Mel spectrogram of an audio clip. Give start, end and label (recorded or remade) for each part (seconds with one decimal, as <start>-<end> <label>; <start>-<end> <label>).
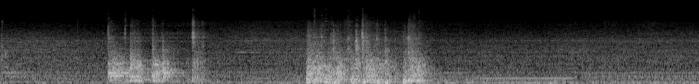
0.0-1.2 recorded; 1.2-2.1 remade; 2.1-7.0 recorded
